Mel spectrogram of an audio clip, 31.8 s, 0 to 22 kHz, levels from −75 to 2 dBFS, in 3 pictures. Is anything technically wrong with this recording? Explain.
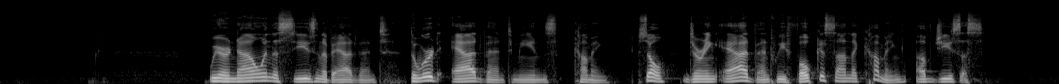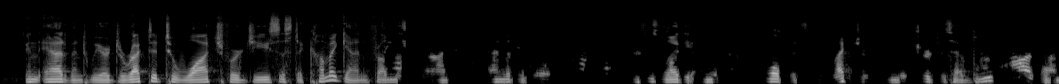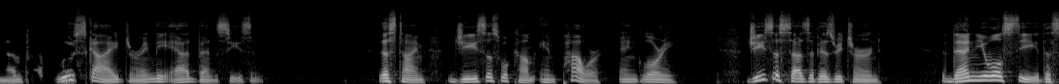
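Yes. Between about 14.5 and 22.0 s the speech runs into echo-canceller trouble while the far side is talking.

Speech suppressed in double talk appears from 14.47 to 16.16 s, 16.9 to 20.12 s and 20.37 to 22.01 s. The talker's voice sinks by roughly 35 dB at its deepest in the first two spans and about 25 dB in the third, for around 1.5 s, 3 s and 1.5 s of affected speech. The likely cause is an echo canceller that could not tell the near talker from loudspeaker echo and pulled everything down together. Unlike a level drop from distance or a fading connection, the dips follow the far side's activity.

The other side's voice leaking through appears in two brief scraps at 16.38 to 16.45 s and 16.62 to 16.71 s, roughly 25 dB below the talker's speech. This is likely residual loudspeaker sound the canceller failed to subtract from the microphone. It differs from crosstalk or a second person in the room because it is faint and clipped to fragments under a tenth of a second.

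Background gated by the echo canceller happens between those two scraps, from 16.45 to 16.62 s. The room sound drops by about 10 dB for around 150 ms and then returns. The canceller clamped the microphone while the loudspeaker was active. What separates this from speech suppression is that the ambience itself dips briefly in a short hole between leaked fragments.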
